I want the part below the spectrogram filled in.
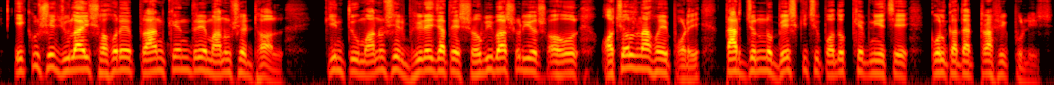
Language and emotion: Bengali, neutral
